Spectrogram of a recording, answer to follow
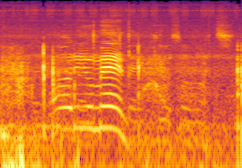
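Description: A person's wordless vocal exclamation, one held vowel about half a second long that drops in pitch as it ends, after a low rumble and a few knocks at the start.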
